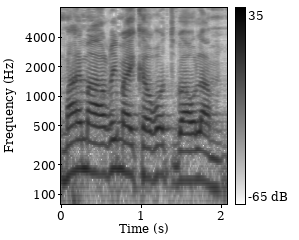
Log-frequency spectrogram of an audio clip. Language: Hebrew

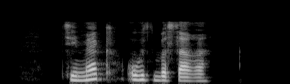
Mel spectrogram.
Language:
Bashkir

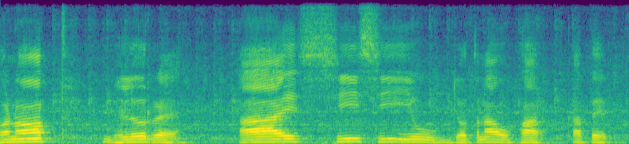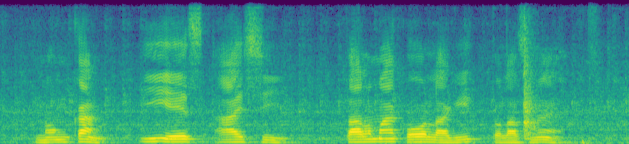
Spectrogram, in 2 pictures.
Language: Santali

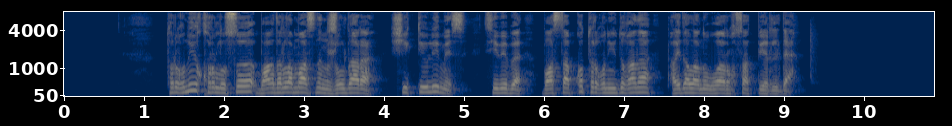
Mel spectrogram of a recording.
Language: Kazakh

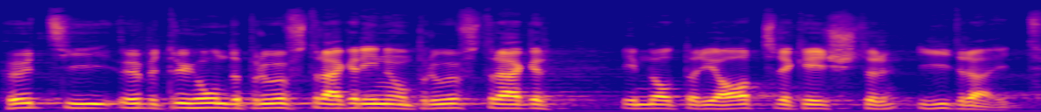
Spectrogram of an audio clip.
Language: Swiss German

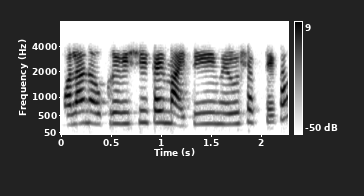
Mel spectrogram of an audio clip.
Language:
Marathi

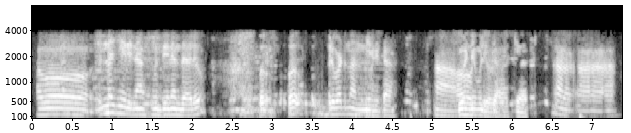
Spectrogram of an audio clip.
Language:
Malayalam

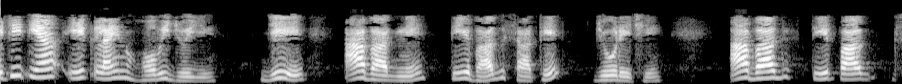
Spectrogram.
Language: Gujarati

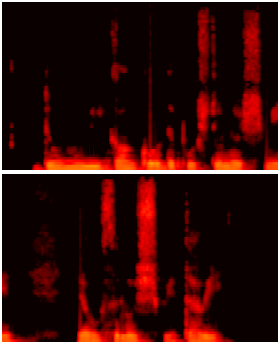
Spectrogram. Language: Pashto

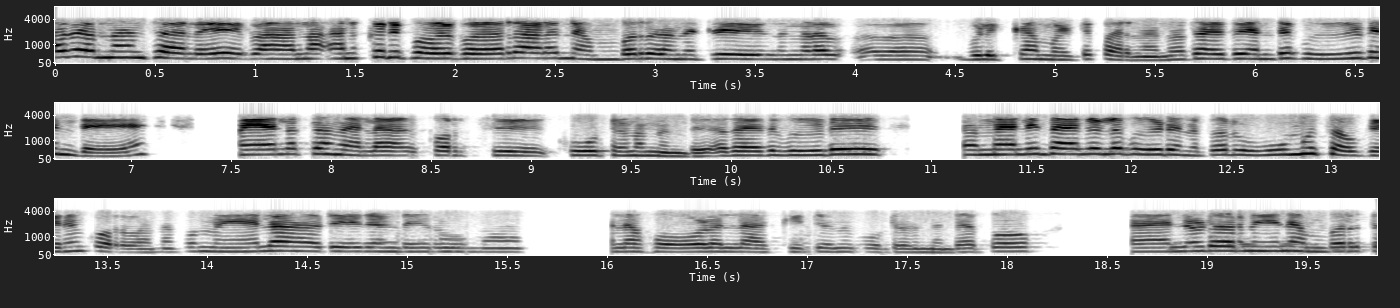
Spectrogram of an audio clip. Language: Malayalam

